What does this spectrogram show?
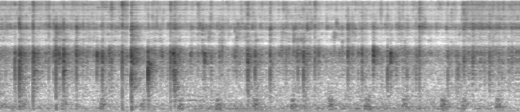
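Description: Slit green chillies sizzling in hot oil in a frying pan, with many irregular crackles and pops over a steady hiss, as they have just gone into the oil.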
